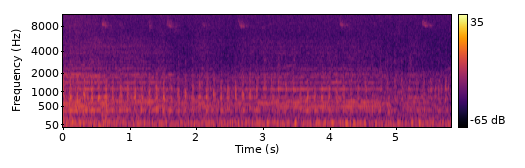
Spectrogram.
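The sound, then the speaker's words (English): A passing train rumbles steadily, squeaking and blowing, with a dense metallic clatter and squealing, high-pitched tones over a heavy low-end roar, no voices present. “right when I need it, right when the train just went by again, it's squeaking, it's blowing.”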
